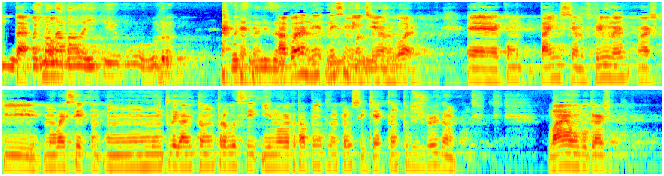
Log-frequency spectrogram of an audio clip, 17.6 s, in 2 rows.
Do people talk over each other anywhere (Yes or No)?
Yes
